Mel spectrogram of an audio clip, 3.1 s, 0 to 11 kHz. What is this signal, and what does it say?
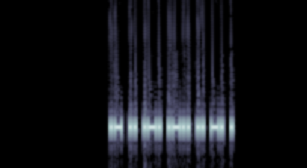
Morse code, heard as a keyed tone, about 53 wpm, 700 Hz. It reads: AIRLINE
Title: Seven Letter Words - 50wpm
